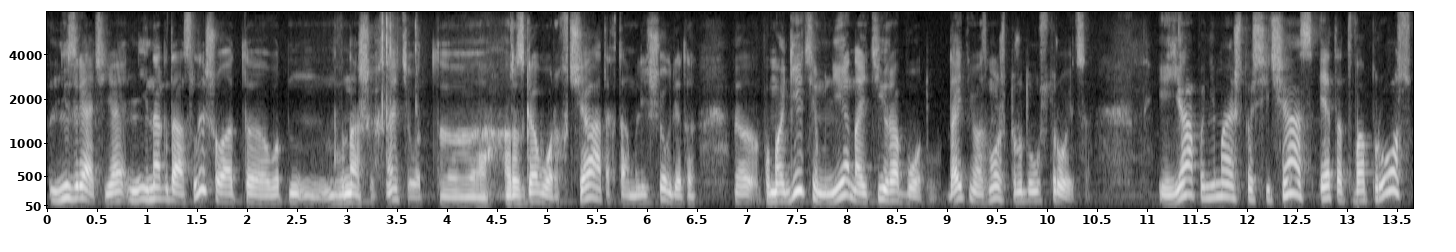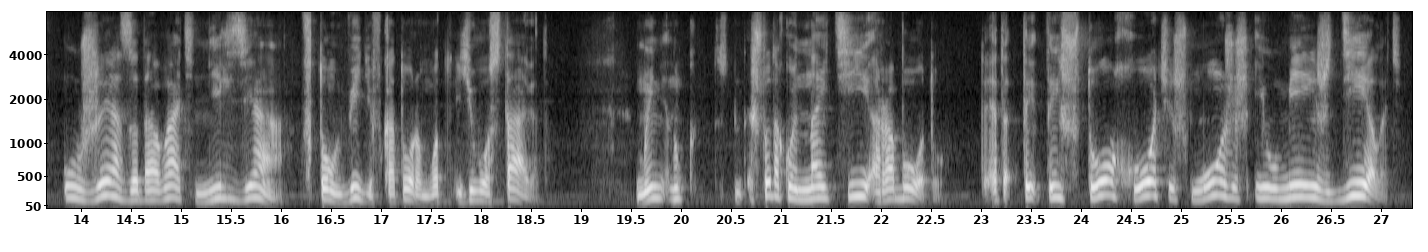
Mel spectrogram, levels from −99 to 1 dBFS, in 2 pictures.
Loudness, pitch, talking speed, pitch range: -19 LUFS, 165 Hz, 130 wpm, 130-195 Hz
